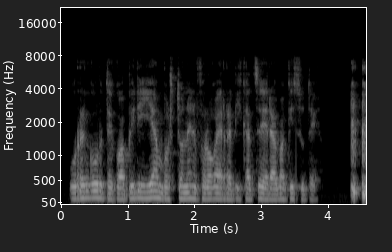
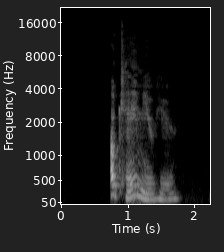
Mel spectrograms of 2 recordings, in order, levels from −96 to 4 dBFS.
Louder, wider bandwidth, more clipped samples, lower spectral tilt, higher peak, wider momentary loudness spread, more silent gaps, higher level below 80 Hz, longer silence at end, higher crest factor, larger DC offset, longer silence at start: second, -44 LUFS vs -40 LUFS; second, 8 kHz vs 13.5 kHz; neither; second, -5.5 dB/octave vs -7 dB/octave; second, -26 dBFS vs -18 dBFS; second, 6 LU vs 16 LU; neither; about the same, -76 dBFS vs -78 dBFS; second, 0 s vs 0.5 s; second, 18 dB vs 24 dB; neither; second, 0.15 s vs 0.75 s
